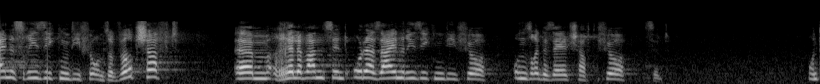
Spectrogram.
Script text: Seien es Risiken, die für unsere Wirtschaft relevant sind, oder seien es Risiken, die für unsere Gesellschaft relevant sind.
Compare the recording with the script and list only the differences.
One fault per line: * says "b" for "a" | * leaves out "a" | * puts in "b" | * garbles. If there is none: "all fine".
* leaves out "es"
* says "für" for "relevant"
